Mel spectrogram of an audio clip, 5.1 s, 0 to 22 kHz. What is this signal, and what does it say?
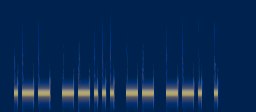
Morse code, heard as a keyed tone, about 15 wpm, 700 Hz. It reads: W7MGE
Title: USA Callsign DE Callsign - 5 Characters - 15wpm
